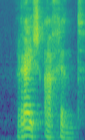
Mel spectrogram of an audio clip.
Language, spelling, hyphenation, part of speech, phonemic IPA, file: Dutch, reisagent, reis‧agent, noun, /ˈrɛi̯s.aːˌɣɛnt/, Nl-reisagent.ogg
- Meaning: a travel agent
